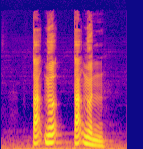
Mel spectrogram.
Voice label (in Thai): ตะเง่อะตะเงิ่น, ภาษาโคราช; ดูคำว่า ตะเง่อะ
